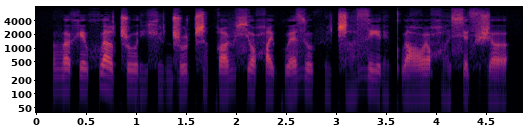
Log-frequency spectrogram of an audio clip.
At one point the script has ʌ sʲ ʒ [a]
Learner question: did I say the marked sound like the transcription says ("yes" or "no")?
no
